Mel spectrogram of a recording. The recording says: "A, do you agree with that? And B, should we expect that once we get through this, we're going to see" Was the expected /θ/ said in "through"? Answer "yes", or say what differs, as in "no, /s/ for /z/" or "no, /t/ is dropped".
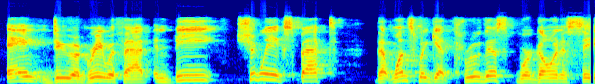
yes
